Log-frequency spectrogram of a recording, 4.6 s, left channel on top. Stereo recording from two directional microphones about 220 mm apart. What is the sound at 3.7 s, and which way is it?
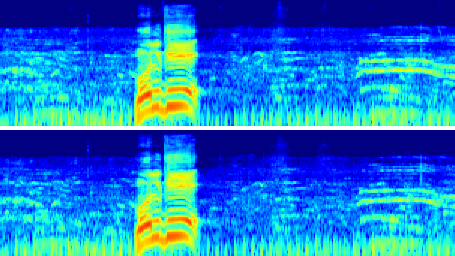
Children playing, 45° right (ahead or behind).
